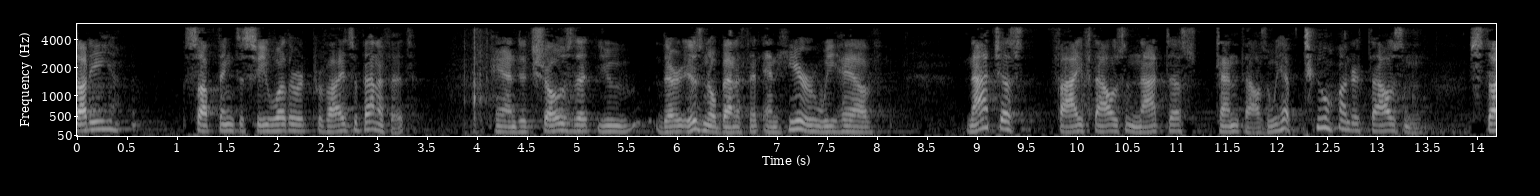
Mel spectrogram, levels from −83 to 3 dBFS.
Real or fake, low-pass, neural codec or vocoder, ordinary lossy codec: real; 5.4 kHz; none; MP3, 32 kbps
